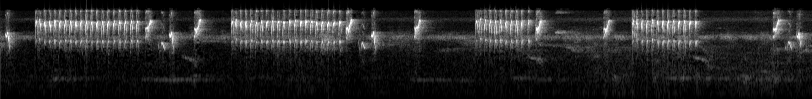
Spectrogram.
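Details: Lively sunbird (kolibri ninja) singing, used as songbird training material: long fast high-pitched buzzing trills alternate with brief sharp upward-swept notes, about four bursts in ten seconds.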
